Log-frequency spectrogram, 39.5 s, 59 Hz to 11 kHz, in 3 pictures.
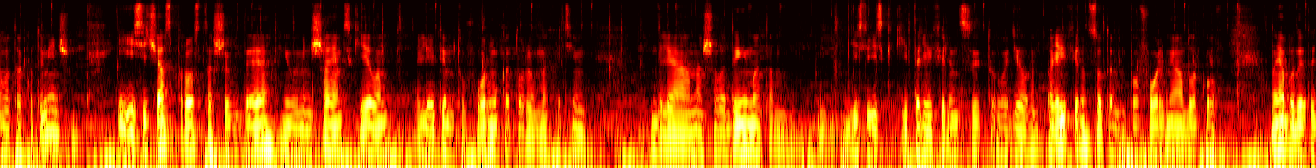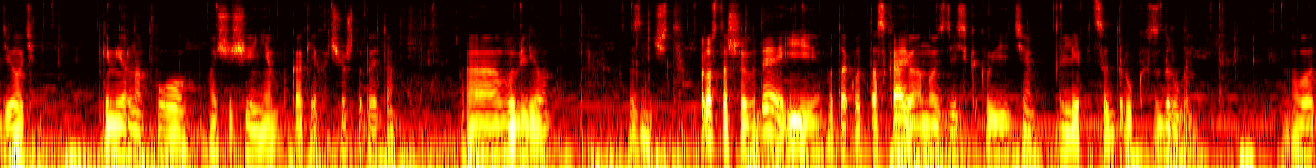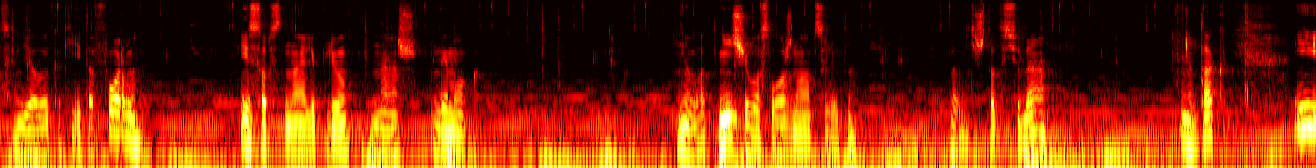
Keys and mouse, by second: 0.0-1.0 typing, 2.0-4.6 typing, 5.7 click, 5.7 shift+d, 5.7-6.1 middle drag, 6.1-11.2 shift+drag, 6.2 shift+d, 9.1 shift+d, 10.6-14.5 typing, 13.6-33.5 drag, 16.1 shift+d, 16.9 shift+d, 17.8 s, 19.0 g, 19.6 shift+d, 20.6 shift+d, 22.0 shift+d, 23.2 shift+d, 24.4 s, 24.9 shift+d, 25.5 s, 26.4 shift+d, 28.0 g, 30.0 shift+d, 30.7 s, 31.7 shift+d, 32.3 s, 33.5 shift+d, 34.6 shift+d, 35.2 s, 36.5 shift+d, 36.7-39.4 shift+drag, 37.3 s.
